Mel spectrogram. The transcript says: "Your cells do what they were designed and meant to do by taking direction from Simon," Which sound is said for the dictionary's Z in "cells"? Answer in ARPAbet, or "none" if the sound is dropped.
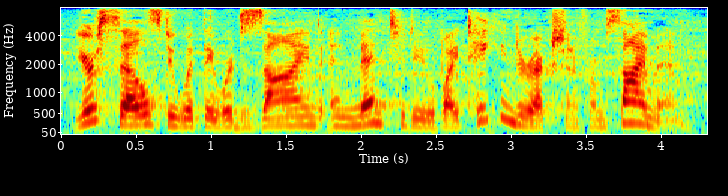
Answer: Z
